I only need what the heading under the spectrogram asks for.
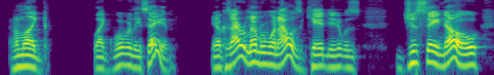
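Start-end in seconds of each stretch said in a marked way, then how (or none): none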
